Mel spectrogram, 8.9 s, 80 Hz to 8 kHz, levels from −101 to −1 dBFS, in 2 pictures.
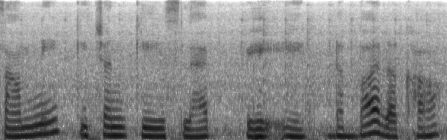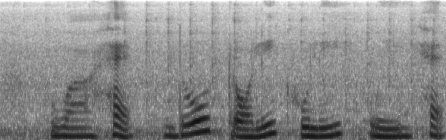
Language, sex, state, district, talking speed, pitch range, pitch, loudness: Hindi, female, Maharashtra, Gondia, 100 wpm, 165-195 Hz, 175 Hz, -15 LUFS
